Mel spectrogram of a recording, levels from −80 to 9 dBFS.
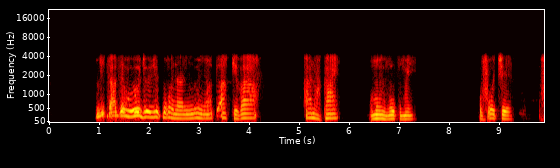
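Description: Opus voice compression runs throughout the speech, with nothing above 4.4 kHz. The narrowband SILK coding and coarse excitation leave it muffled, hoarse and slightly robotic, heavy damage that fits a very low bitrate of around 6 kbps.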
